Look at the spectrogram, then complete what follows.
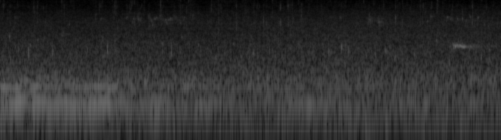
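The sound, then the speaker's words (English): Water rushes steadily through a drainage channel, a continuous, even flow with a faint low hum underneath and no voices, holding at a moderate level throughout. “They redirect the water whenever there is a storm, so the willow trees growing in this area do not become damaged.”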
